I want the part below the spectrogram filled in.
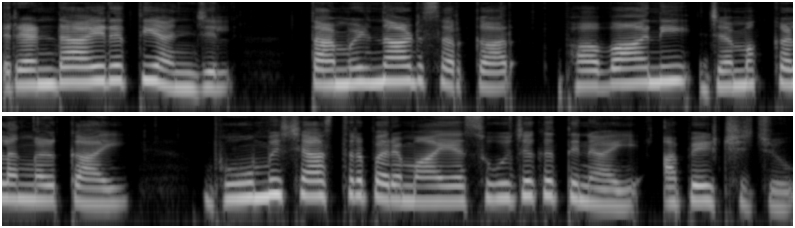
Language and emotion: Malayalam, neutral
